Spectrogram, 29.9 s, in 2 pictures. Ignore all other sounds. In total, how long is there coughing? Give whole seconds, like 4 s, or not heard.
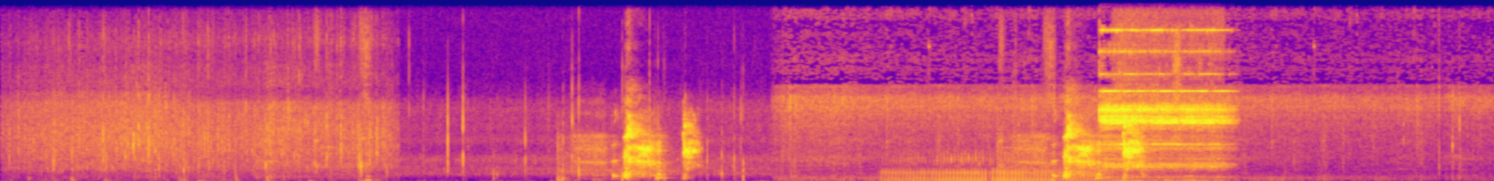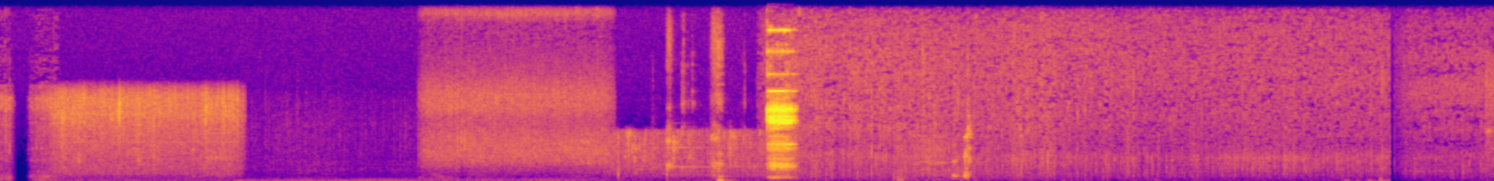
4 s.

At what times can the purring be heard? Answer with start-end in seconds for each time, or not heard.
8.8-12.2.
